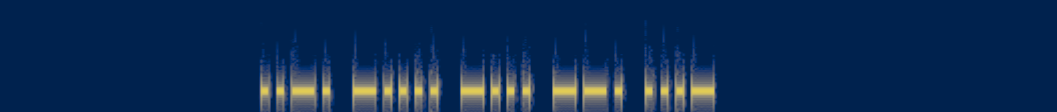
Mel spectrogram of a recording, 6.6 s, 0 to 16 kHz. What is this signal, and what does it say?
Morse code, heard as a keyed tone, about 25 wpm, 700 Hz. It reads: F6BGV
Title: DXCC-100 Call Signs - 5 Characters - 25wpm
